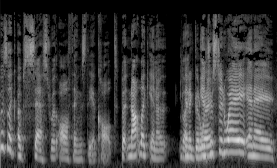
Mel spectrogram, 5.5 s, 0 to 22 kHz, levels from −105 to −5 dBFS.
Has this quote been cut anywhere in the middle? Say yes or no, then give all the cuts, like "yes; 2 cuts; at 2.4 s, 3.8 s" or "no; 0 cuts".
no; 0 cuts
